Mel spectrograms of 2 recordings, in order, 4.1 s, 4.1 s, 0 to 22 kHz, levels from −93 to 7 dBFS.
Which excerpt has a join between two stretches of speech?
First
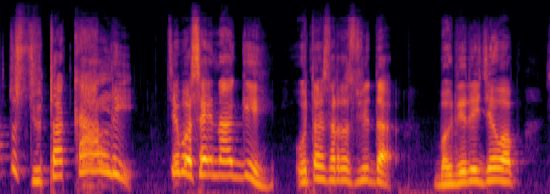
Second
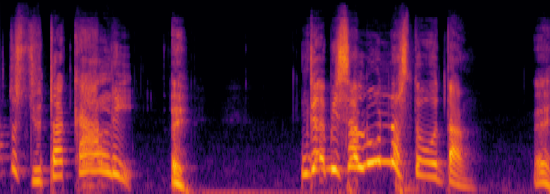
first; 2 cuts; at 1.1 s, 3.1 s

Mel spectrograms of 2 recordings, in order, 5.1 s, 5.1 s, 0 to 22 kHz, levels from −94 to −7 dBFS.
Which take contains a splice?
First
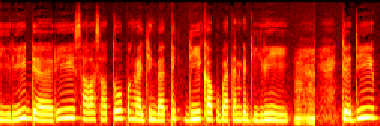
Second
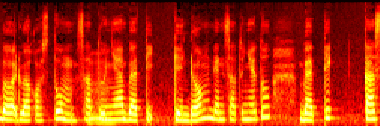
first; 1 cut; at 4.2 s

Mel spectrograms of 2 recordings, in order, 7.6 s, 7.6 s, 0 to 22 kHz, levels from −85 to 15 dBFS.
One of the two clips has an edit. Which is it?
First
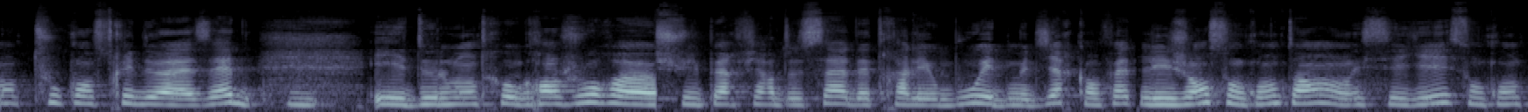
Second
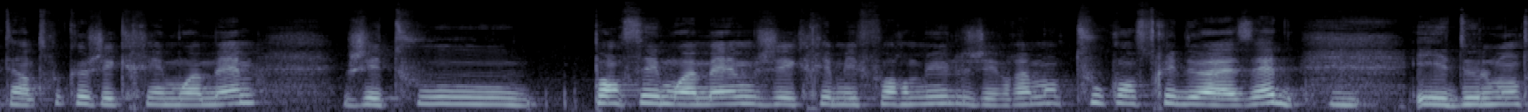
first; 2 cuts; at 3.4 s, 5.7 s

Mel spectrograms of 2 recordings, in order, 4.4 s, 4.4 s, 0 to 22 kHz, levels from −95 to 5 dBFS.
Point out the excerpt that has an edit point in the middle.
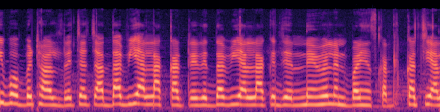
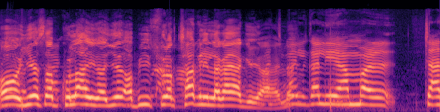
second; 1 cut; at 2.8 s

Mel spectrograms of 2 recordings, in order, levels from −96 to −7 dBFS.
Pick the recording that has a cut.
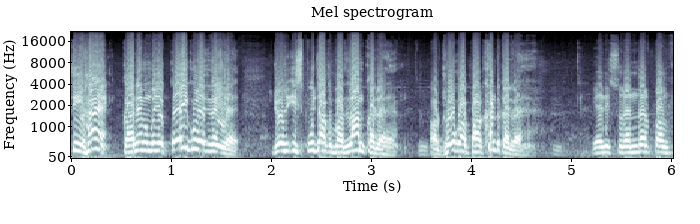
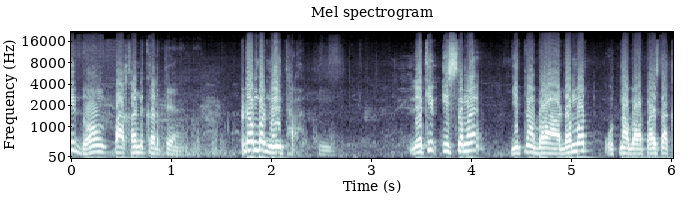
second; 1 cut; at 1.7 s

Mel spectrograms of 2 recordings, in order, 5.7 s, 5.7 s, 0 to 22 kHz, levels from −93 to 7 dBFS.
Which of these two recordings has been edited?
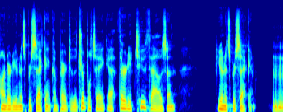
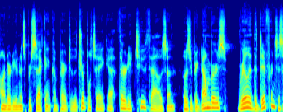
second; 1 cut; at 3.6 s

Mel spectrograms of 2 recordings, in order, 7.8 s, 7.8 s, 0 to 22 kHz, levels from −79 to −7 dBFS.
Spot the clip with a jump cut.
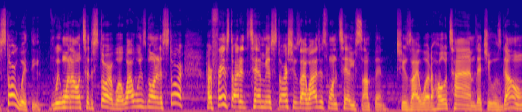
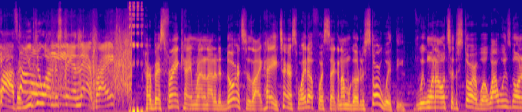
second; 1 cut; at 2.0 s

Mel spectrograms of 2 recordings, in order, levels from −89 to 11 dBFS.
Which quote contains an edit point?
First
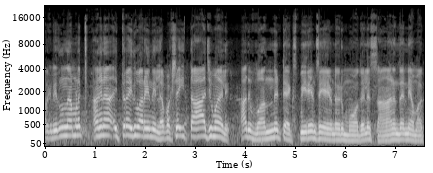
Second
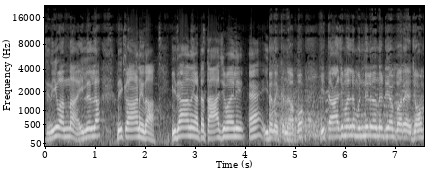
second; 1 cut; at 4.5 s

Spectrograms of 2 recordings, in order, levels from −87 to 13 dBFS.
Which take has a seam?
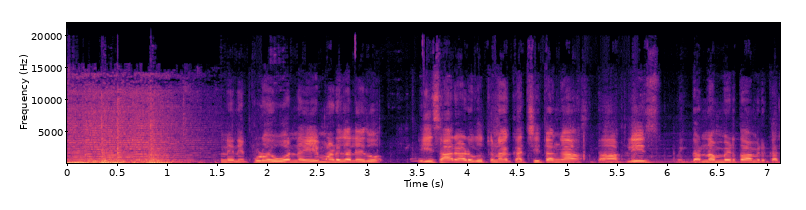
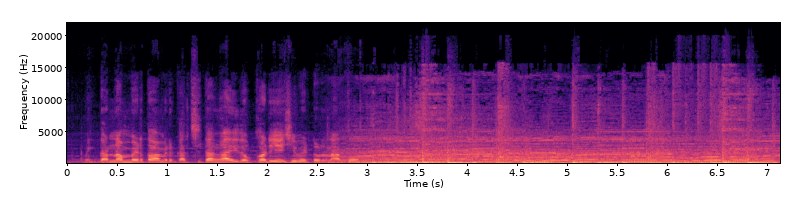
first; 1 cut; at 1.5 s

